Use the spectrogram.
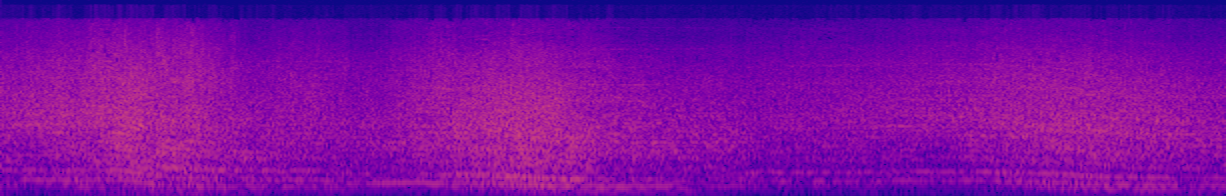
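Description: Race cars racing at Dover International Speedway: engines roar in overlapping waves that swell and fade as cars sweep past, a sustained, distant, mechanical drone with no talk.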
